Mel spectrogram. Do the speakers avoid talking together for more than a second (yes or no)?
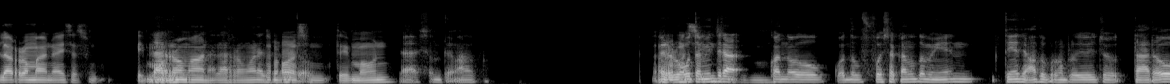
no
